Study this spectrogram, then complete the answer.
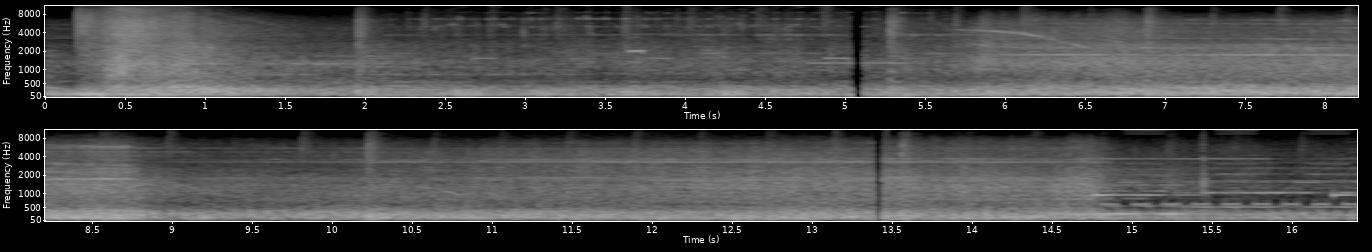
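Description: The engine of a fast aircraft at high altitude in Metal Gear Solid Snake Eater drones steadily for about sixteen seconds, with a passing whoosh partway through and no voices.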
